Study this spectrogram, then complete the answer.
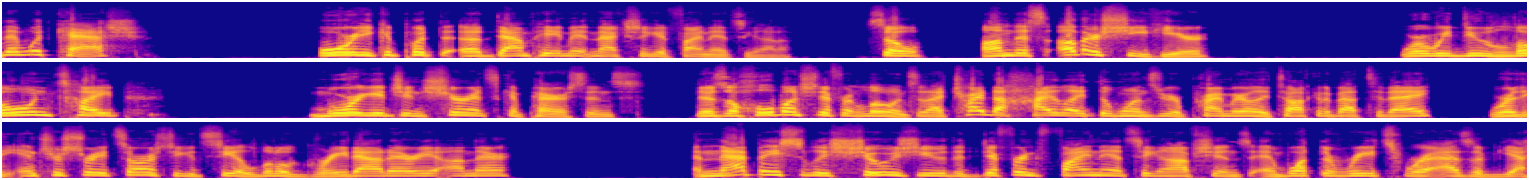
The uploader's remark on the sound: This was a live class recorded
